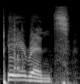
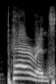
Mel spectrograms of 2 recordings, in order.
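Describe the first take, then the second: First: The first vowel differs from the vowel in pair. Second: The first vowel matches the vowel in pair. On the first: The speaker calls it wrong. "not parents" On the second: The speaker calls it right. "The same sound in pair is the same sound in parent"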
